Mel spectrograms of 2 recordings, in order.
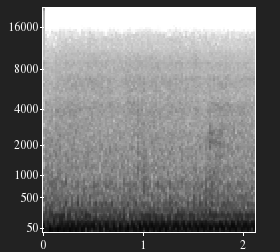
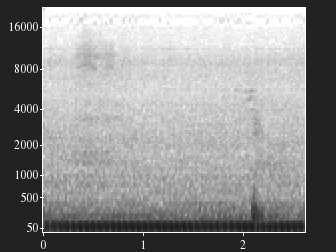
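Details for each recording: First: Ford Focus ST170 track car idling after the steering rack was fixed and refitted; fluid seems low and there seems to be some air in the pipe. A steady low rumble with no pump howl or whine, unlike its usual howl after running dry. The power steering pump sounds normal. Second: Ford Focus ST170 track car idling evenly, then one dull clunk as the steering wheel is turned from centre, caused by a faulty reconditioned steering rack.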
